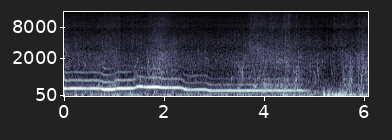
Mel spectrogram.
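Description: A woman humming a slow melody of long held notes that step up and then down in pitch, stopping about five seconds in, over the faint wash of sea waves. A low rumbling surge of the water follows near the end.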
